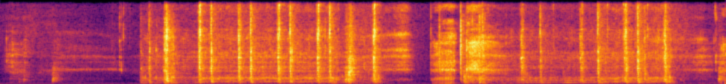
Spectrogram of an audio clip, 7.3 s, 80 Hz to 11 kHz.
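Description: Sewing machine running a straight 3/8-inch seam along a skirt panel, its fast needle chatter coming in close, steady bursts with short pauses between runs and a constant low hum underneath.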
